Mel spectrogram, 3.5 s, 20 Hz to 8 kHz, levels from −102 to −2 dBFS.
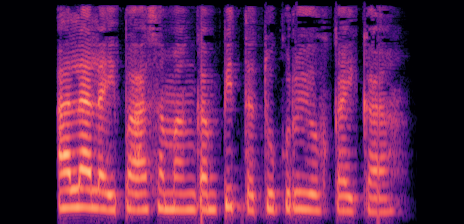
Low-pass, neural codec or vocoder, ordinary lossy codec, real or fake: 7.2 kHz; none; AAC, 32 kbps; real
